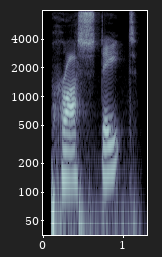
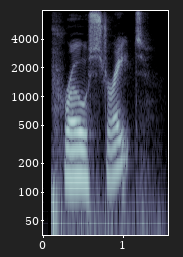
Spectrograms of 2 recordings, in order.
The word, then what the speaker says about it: prostate: So, one of the common things we've seen people do is pronounce prostate with an extra R, like prostrate.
